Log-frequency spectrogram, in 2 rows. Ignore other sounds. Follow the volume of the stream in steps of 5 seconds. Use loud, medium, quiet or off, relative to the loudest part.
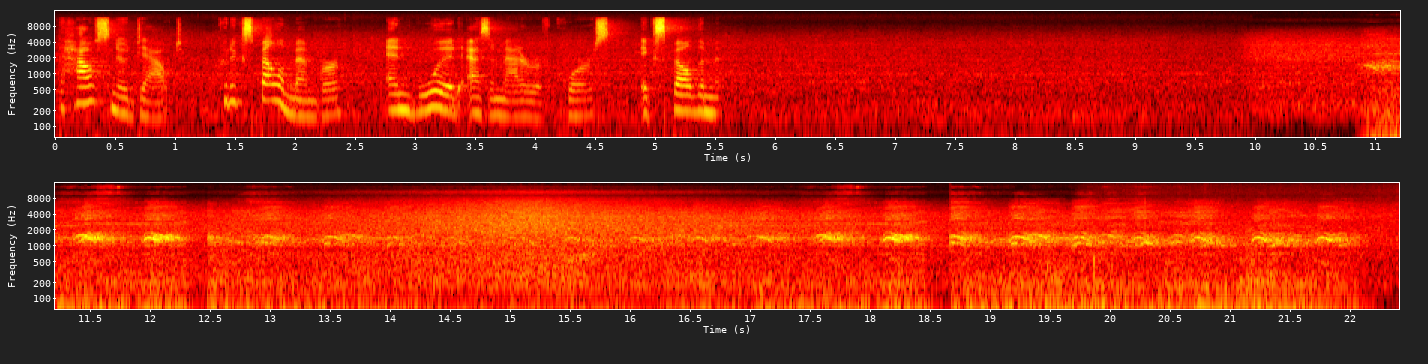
medium, medium, loud, loud, medium.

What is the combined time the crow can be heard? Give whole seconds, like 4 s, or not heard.
11 s.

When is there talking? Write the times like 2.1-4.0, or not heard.
0.0-5.5.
